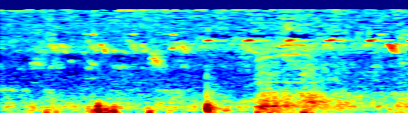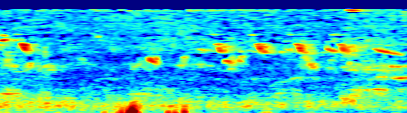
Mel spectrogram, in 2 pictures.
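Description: Faint birds chirping in the background, many short high chirps throughout, with a few soft low thumps.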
